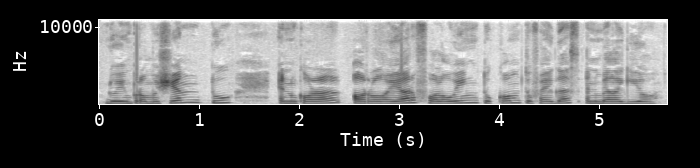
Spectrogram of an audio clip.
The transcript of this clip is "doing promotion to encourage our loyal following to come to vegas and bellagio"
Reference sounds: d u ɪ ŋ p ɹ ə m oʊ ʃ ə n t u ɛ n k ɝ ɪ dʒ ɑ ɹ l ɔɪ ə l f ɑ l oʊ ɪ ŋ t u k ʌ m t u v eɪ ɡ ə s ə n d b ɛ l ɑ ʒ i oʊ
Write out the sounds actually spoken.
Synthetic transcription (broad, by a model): d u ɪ ŋ p ɹ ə m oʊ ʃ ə n t u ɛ n k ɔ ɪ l ɑ ɹ l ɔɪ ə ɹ f ɑ l oʊ ɪ ŋ t u k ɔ m t u f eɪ ɡ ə s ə n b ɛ l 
